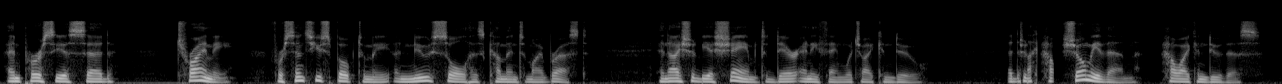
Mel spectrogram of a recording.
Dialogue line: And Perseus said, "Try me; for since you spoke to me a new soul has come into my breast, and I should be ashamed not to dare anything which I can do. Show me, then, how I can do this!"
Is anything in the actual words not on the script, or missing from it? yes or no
yes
